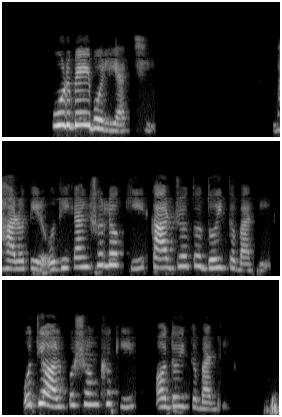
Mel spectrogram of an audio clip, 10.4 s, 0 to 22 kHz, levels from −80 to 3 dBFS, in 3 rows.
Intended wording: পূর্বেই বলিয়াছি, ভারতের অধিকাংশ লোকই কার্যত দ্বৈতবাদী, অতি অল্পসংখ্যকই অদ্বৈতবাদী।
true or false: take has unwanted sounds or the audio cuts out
false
